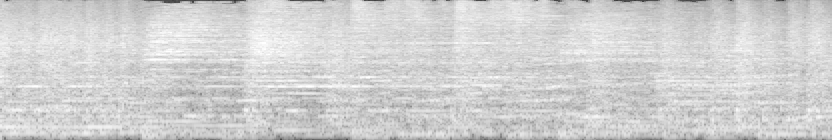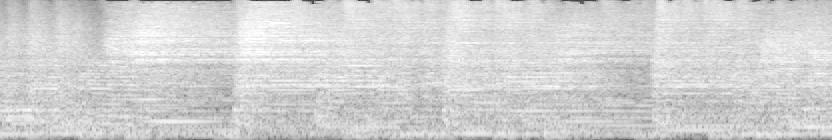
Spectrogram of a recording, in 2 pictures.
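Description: Live blues-rock band playing an instrumental passage: electric guitars, bass guitar and drum kit together, steady and loud, with no vocals.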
